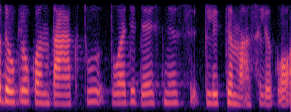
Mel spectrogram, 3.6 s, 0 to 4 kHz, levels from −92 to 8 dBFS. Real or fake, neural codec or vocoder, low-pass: fake; vocoder, 44.1 kHz, 128 mel bands every 512 samples, BigVGAN v2; 3.6 kHz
